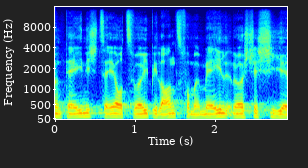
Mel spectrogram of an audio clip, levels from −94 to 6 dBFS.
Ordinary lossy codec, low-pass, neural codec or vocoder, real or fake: none; 14.4 kHz; autoencoder, 48 kHz, 128 numbers a frame, DAC-VAE, trained on Japanese speech; fake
